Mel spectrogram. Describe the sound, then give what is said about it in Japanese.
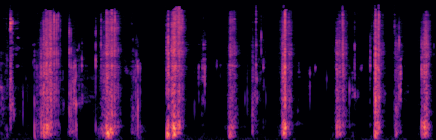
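Crisp crunching and chewing of kohakuto, a crystallized Japanese sugar candy cut into different shapes, heard as many short, sharp bites in an irregular rhythm with quiet gaps between them and no talking. “いろんな形の琥珀糖がある。型に抜いていろんなの作ってくれたんだ。嬉しい。どれから食べようかな。”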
